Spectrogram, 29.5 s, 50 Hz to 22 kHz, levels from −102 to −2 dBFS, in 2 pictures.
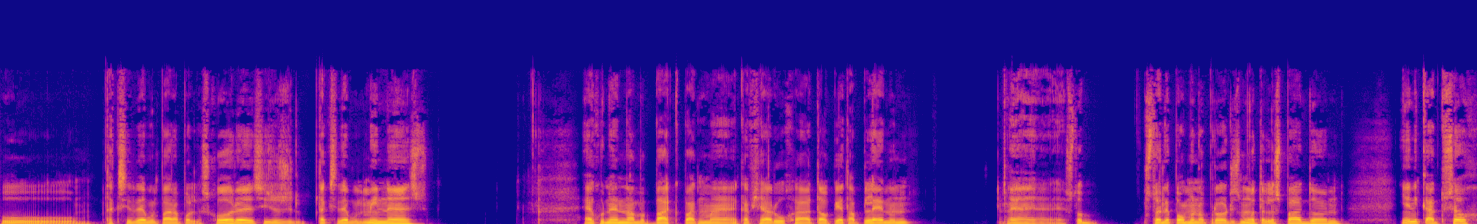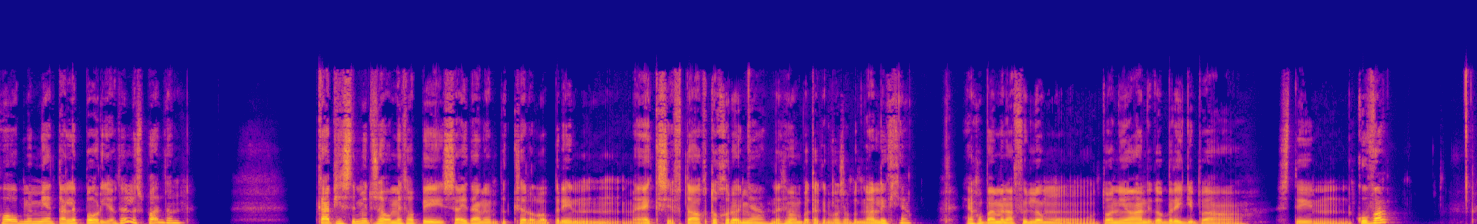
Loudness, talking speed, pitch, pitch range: -19 LUFS, 125 wpm, 105 Hz, 95-135 Hz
